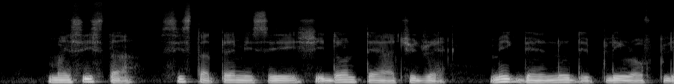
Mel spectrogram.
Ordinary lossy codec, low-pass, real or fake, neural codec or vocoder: none; 19.8 kHz; fake; codec, 44.1 kHz, 7.8 kbps, DAC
